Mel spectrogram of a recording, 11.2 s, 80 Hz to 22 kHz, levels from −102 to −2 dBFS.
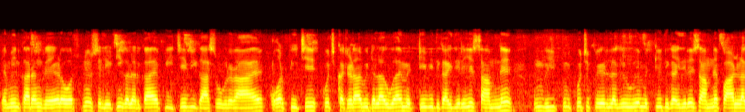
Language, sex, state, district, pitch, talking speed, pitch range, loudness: Hindi, male, Maharashtra, Sindhudurg, 130 Hz, 215 wpm, 125-135 Hz, -18 LUFS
